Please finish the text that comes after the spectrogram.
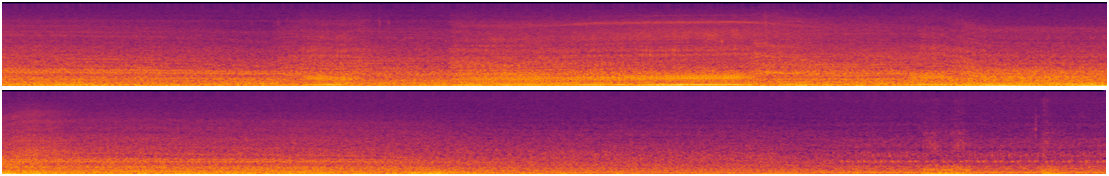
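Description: Truck engine in the American Truck Simulator video game, a steady low rumble that rises and falls as it accelerates, holding a continuous drone throughout.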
